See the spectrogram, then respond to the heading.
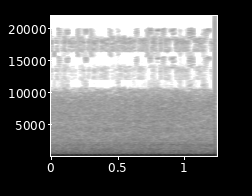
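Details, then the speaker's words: Honda EK chassis with header dump exhaust, throttle cable just adjusted to raise a low idle: loud, steady idle around 1000 rpm with deep even drone, no misses or knocks; runs well. "it's header dump so she's really loud but it runs pretty good"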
